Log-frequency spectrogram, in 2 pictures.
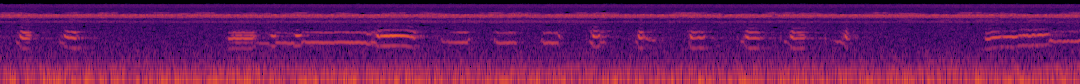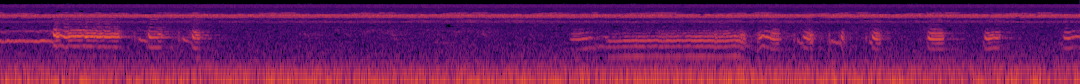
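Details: Captive female red junglefowl used as a decoy to lure wild males in hot breeding-season weather, giving short harmonic clucks in uneven bursts, some in quick runs, over a steady loud insect drone and low hum.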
